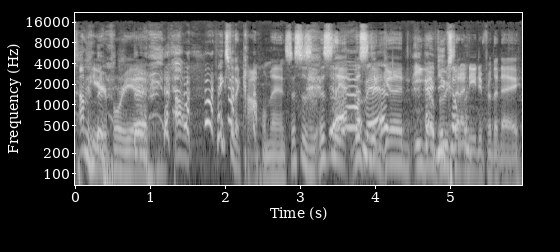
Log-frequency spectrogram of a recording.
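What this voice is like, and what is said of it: Smooth, silky radio voice. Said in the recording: “Your radio voice, oh man, let me tell you something. Yeah, it's some good stuff. ... You got that nice silky radio voice.”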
